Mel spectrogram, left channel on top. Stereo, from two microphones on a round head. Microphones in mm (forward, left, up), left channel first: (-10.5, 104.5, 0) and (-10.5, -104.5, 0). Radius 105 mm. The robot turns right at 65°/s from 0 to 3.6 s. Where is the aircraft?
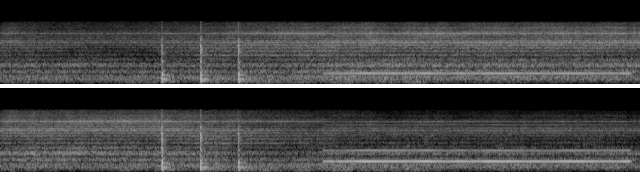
155° right; by 6.4 s 80° left.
